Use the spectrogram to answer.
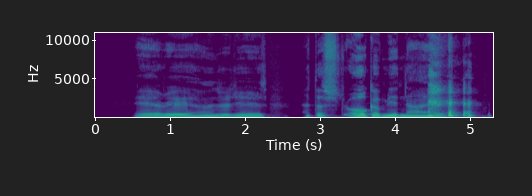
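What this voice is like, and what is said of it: Creepy accent. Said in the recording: “He had to say it with that creepy accent, too.”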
